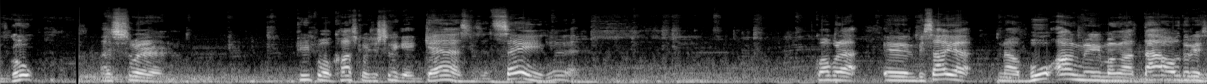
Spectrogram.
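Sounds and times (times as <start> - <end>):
car engine hum inside cabin: 0.0 - 12.0.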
